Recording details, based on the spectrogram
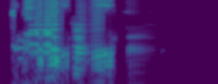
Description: UIGlitch_User interface glitch sound, error, beep, alarm
alarm android application artificial automation beep command computer sound effect free sound royalty free Memes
